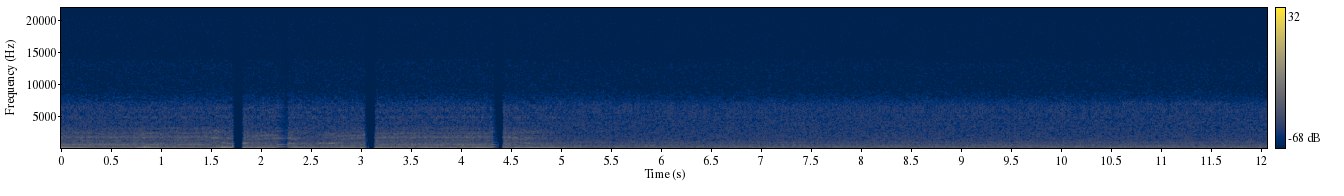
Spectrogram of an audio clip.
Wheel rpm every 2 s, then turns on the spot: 110, 130, 20, 0, 0, 0.
none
